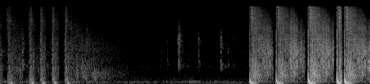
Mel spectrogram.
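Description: Video game gunfire in an assault-class match: a few sharp shots ring out early, a quiet gap follows, then a loud string of rapid, close shots.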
